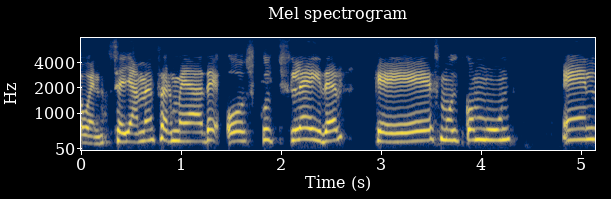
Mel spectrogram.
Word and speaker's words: Osgood-Schlatter: Entonces, ahorita vamos a ver cómo se escribe, pero se pronuncia Osgood-Schlatter.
